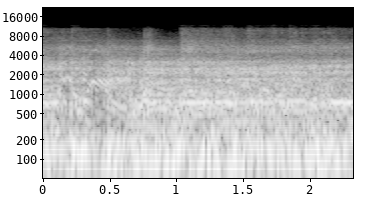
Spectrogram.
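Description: Punk rock band playing live and loud, with distorted electric guitar most prominent.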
